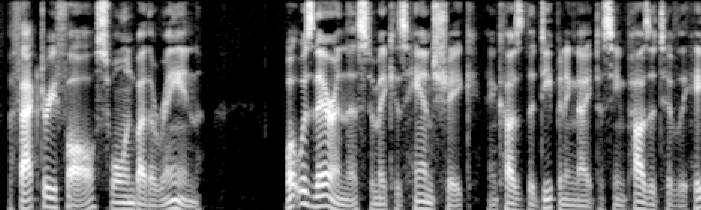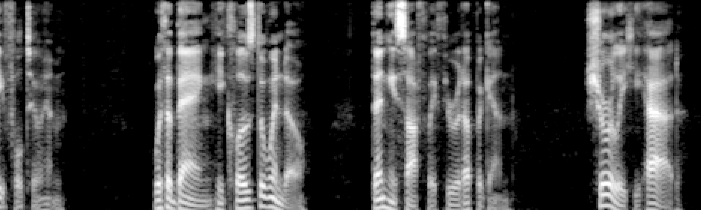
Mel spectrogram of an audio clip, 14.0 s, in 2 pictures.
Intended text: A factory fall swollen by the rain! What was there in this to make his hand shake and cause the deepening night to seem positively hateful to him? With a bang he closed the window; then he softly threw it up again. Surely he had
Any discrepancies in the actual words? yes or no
no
